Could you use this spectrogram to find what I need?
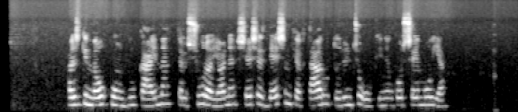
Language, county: Lithuanian, Marijampolė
